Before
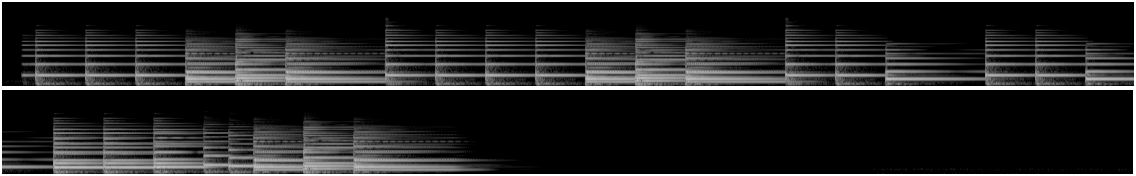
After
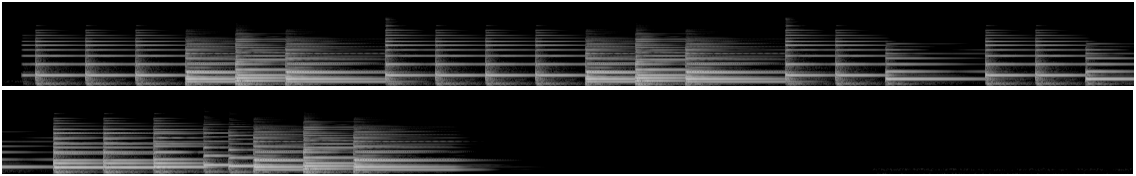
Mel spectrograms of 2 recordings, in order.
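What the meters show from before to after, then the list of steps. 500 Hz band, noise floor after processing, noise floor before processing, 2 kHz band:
0.0 dB, under -85 dBFS, under -85 dBFS, 0.0 dB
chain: spectral trails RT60 0.34 s

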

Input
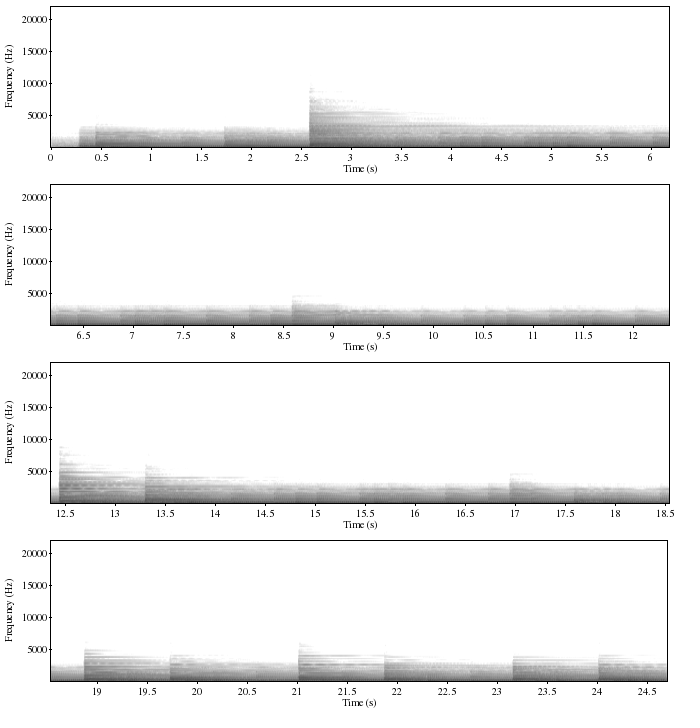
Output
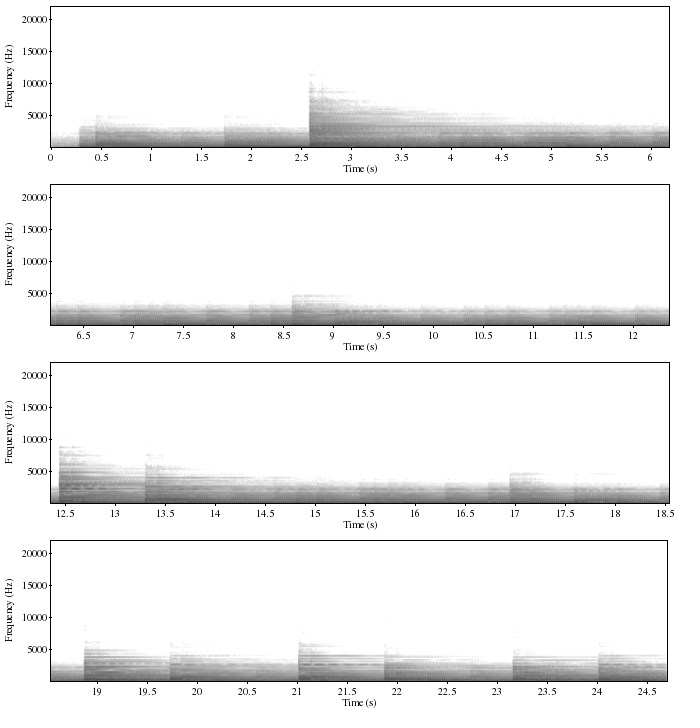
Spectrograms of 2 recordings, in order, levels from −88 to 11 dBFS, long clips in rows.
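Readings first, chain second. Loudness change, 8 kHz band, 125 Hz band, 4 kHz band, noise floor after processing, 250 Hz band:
-0.5 dB, n/a, -2.0 dB, +7.0 dB, -31 dBFS, +0.5 dB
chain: high shelf 2100 Hz +8.5 dB; on a send: echo 0.117 s -6 dB

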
